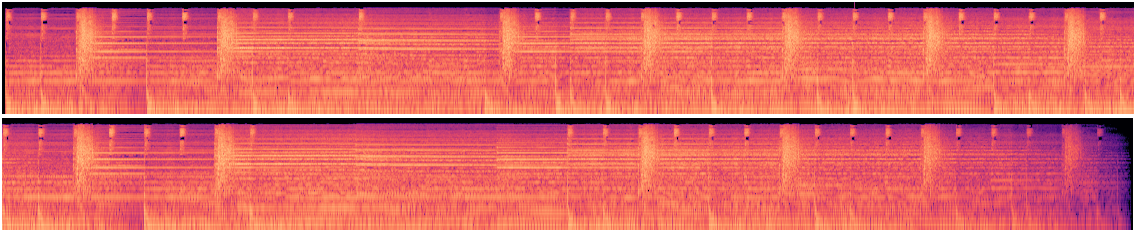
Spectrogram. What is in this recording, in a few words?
Night Strings; SFB FX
